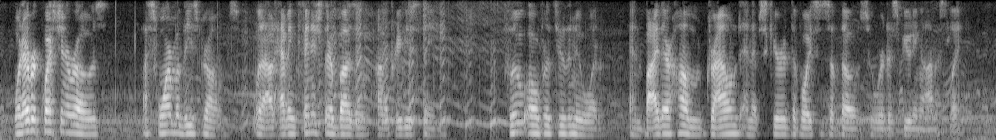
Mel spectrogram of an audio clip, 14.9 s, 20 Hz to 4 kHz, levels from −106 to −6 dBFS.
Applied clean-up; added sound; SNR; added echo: none; Crowd / Race car, auto racing / Accelerating, revving, vroom; 17 dB; none.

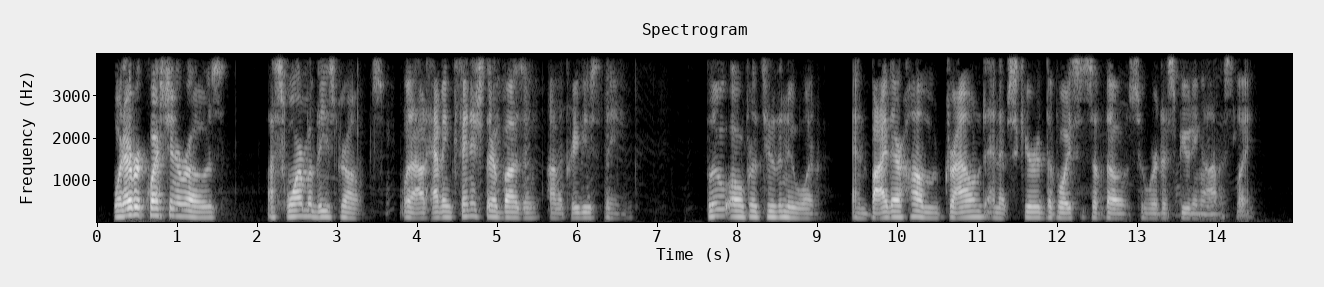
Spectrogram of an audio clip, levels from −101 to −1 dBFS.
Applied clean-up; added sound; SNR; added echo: neural mask model DeepFilterNet 3.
